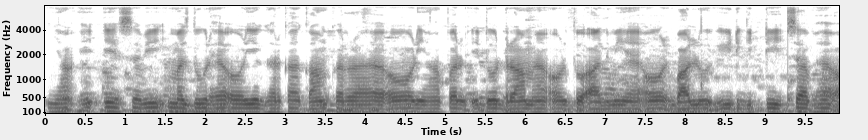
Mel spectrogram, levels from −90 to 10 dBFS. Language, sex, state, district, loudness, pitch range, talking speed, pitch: Hindi, male, Bihar, Kishanganj, -26 LUFS, 105-110 Hz, 185 wpm, 105 Hz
